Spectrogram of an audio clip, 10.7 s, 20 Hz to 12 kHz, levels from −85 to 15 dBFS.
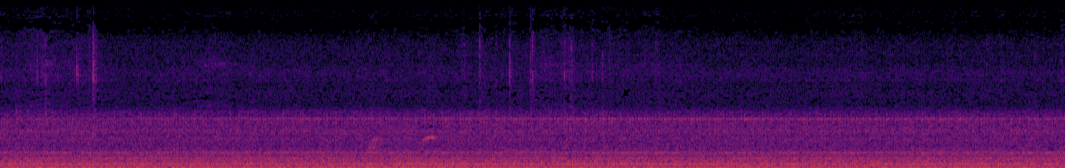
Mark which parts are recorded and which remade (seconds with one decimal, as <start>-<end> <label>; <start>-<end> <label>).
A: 0.0-10.7 recorded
